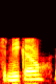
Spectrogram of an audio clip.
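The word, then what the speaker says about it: Niko: It's Nico. That's N-I-K-O.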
